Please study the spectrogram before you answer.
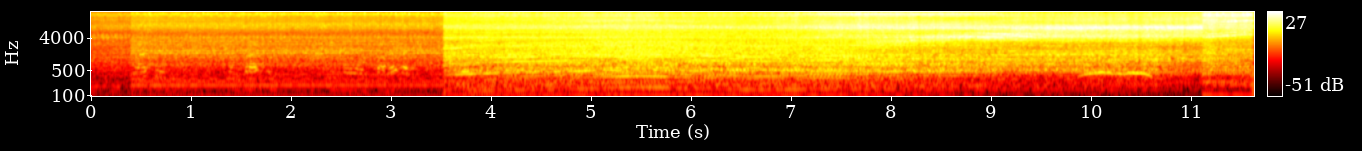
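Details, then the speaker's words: Fully stock engine with stock turbo, mounted on a test stand for an RX-7 FD swap, running through a very long exhaust: smooth, even idle behind a hollow, Hoover-like hiss caused by the long exhaust, no knocks or misses; normal idle. "It does sounds like a Hoover, but it's because of the longest exhaust."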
